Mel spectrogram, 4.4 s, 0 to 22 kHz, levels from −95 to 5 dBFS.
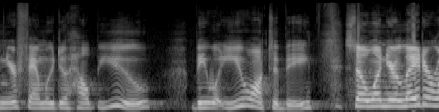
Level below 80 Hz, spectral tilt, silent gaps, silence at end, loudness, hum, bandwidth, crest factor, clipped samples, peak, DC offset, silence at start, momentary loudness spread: -76 dBFS; -4.5 dB/octave; none; 0 s; -25 LUFS; none; 18 kHz; 20 dB; under 0.1%; -6 dBFS; under 0.1%; 0 s; 14 LU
